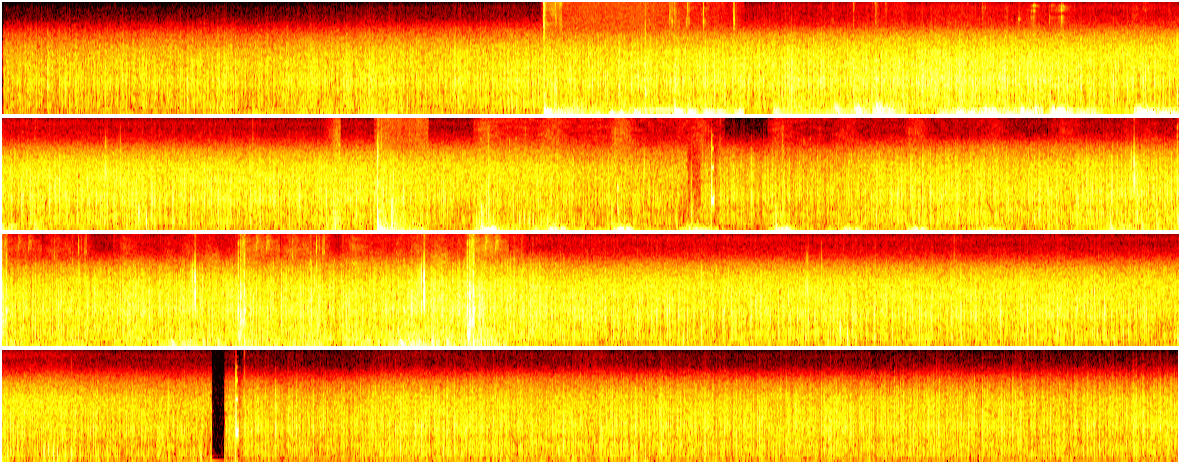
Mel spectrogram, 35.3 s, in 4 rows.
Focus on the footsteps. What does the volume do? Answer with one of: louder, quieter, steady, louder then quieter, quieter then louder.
quieter then louder.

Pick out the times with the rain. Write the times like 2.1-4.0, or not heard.
0.0-35.2.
